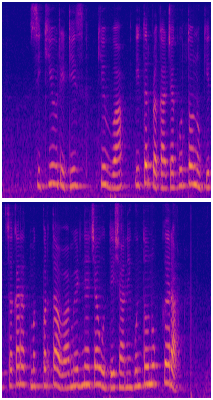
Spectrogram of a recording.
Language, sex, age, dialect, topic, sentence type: Marathi, female, 56-60, Varhadi, banking, statement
